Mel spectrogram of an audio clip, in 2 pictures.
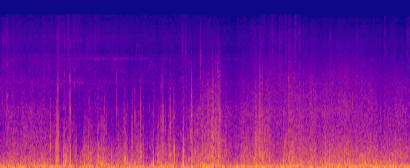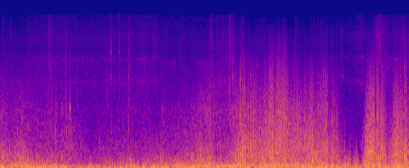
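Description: Wind buffeting a helmet-mounted action camera's microphone as a mountain bike descends a loose dirt singletrack, with a steady low rumble of tyres on dirt and frequent short knocks and rattles from the bike over bumps.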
